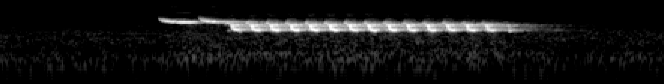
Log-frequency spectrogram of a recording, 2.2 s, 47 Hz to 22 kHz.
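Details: A male Japanese robin (Larvivora akahige) sings at Yanagisawa Pass on 28 April 2019: a high, thin opening note dropping into a fast, even rattling trill of about fourteen notes in one second, over quiet background.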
